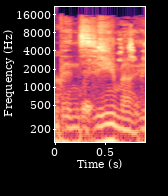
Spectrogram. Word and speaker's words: Benzema: You know, the game was so good, I almost managed to stop being quite so irritated by the pronunciation of the English commentary of Benzema. – Benzema, yeah. That's my head in, but it's not that hard, is it? – No.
